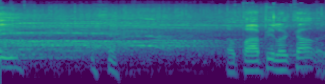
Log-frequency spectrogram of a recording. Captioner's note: audience cheering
